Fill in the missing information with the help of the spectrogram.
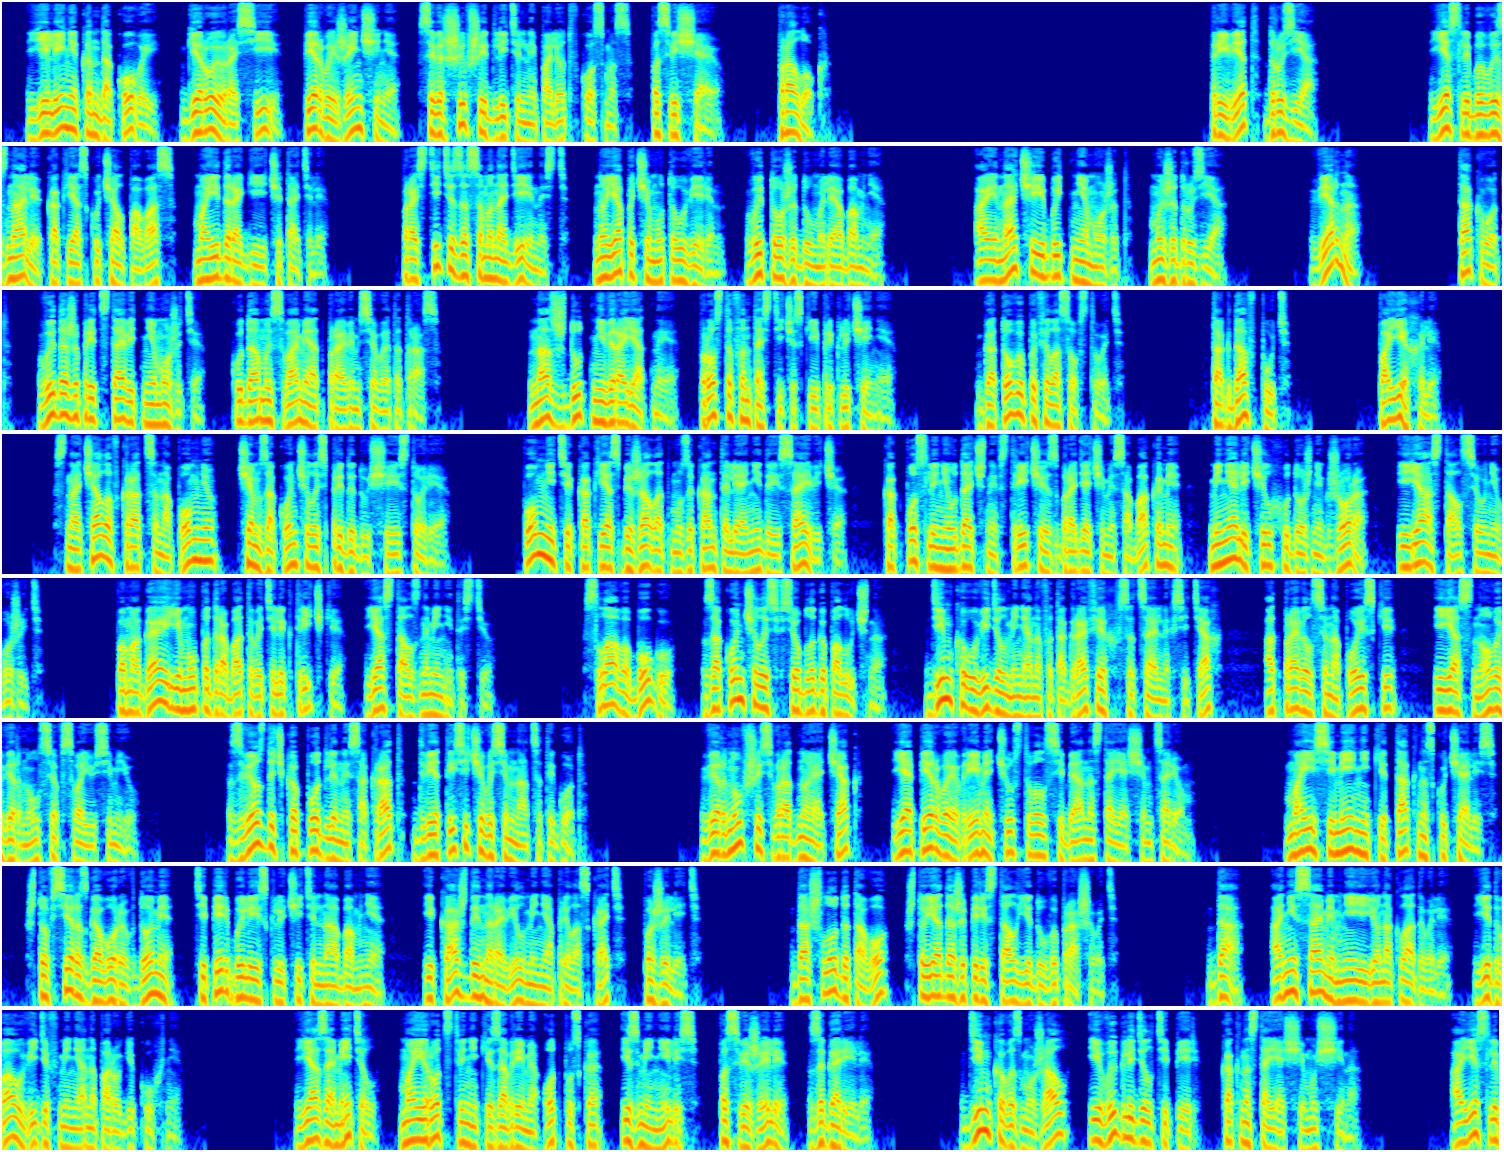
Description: Аудиокнига Сократ выходит на орбиту (записки котонавта) | Библиотека аудиокниг
Aудиокнига Сократ выходит на орбиту (записки котонавта) Автор Михаил Самарский Читает аудиокнигу Авточтец ЛитРес.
